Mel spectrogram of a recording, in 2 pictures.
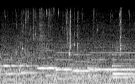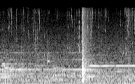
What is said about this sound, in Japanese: ボウルで洗います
